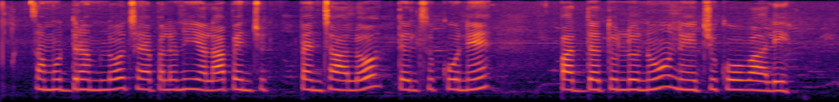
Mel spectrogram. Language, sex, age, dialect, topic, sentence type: Telugu, female, 18-24, Utterandhra, agriculture, statement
